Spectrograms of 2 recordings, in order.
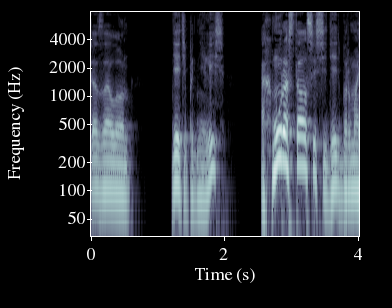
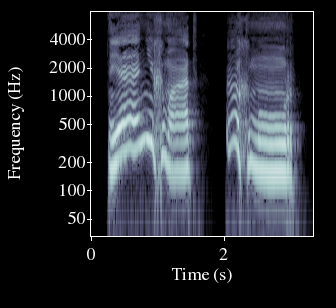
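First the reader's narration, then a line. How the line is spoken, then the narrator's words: Unsteady objecting voice. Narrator (Russian): нетвердым голосом возразил бродякль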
